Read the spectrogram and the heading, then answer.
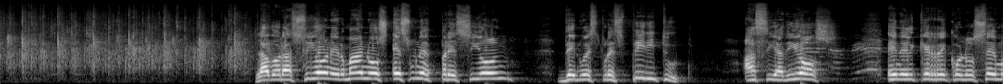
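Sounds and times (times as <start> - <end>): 
audience applause: 0.0 - 2.6
speech: 2.6 - 10.0.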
